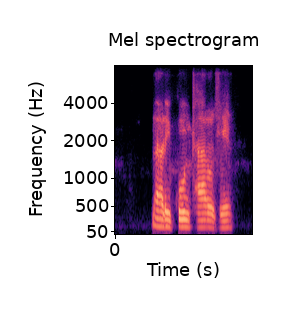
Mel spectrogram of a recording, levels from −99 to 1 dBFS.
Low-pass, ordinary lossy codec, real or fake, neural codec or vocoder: 7.2 kHz; Opus, 16 kbps; fake; codec, 44.1 kHz, 2.6 kbps, SNAC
